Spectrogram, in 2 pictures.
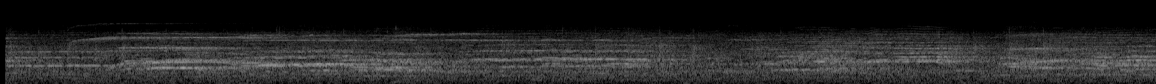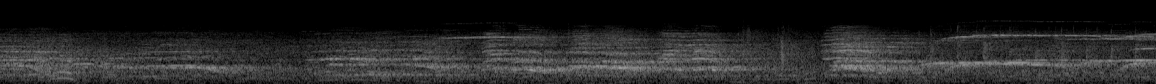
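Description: Loud pop music plays through loudspeakers in a large echoing hall.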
